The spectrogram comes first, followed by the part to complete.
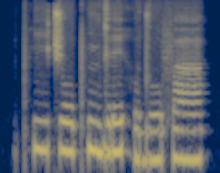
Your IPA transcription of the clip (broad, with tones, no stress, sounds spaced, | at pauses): pʰ iː˦ t͡ʃ oː˦ pʰ ĩ˦ ɡ ɪ˦ ɾ e˦ h ʊ˨ d oː˨ f aː˦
